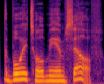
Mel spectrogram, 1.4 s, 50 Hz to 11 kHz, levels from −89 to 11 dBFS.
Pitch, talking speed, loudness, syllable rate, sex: 155 Hz, 215 wpm, -15 LUFS, 4.8 syllables/s, male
